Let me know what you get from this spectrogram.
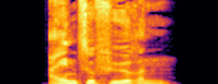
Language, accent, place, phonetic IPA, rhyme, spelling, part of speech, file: German, Germany, Berlin, [ˈaɪ̯nt͡suˌfyːʁən], -aɪ̯nt͡sufyːʁən, einzuführen, verb, De-einzuführen.ogg
- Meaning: zu-infinitive of einführen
